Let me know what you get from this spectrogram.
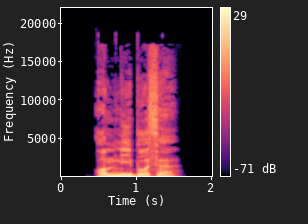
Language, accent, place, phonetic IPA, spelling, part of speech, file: German, Germany, Berlin, [ˈɔmniˌbʊsə], Omnibusse, noun, De-Omnibusse.ogg
- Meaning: 1. nominative/accusative/genitive plural of Omnibus 2. dative singular of Omnibus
